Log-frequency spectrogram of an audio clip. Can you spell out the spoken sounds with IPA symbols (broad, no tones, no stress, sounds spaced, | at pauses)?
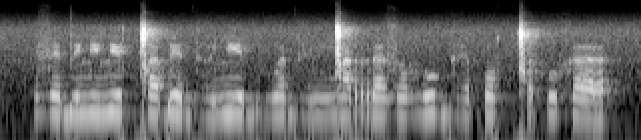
z e d e lʲ ɛ lʲ ɜ ǀ ɜ ɓ e dʱ ə lʲ e bʱ u ə̯ dʱ e ŋ͡ǀ a r ɜ z o ɦ u ɡʱ ɛ p o ǀ ə x u x ɜ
